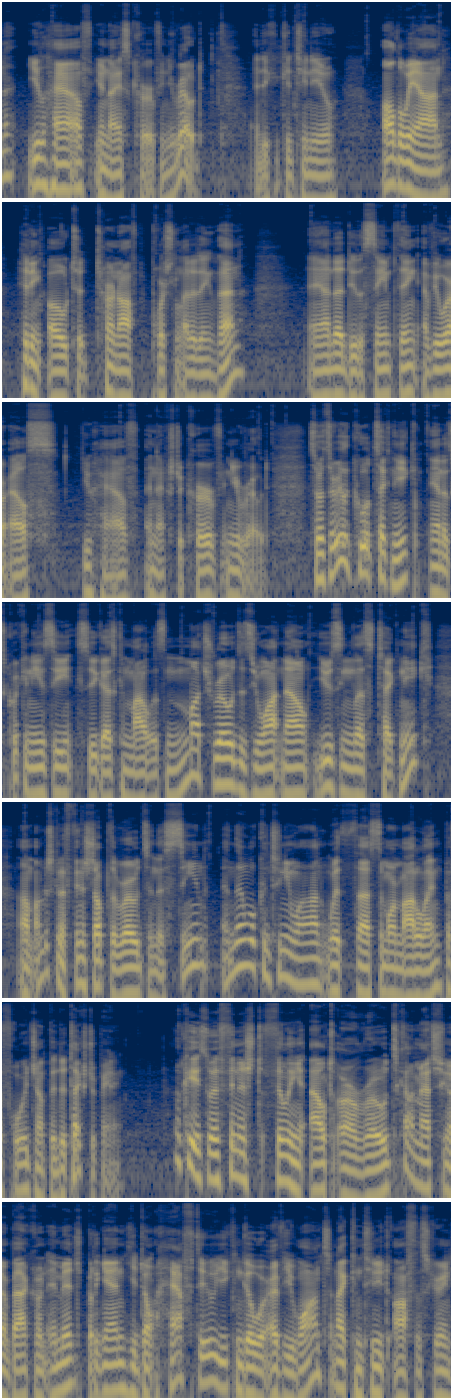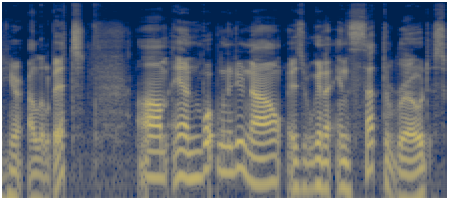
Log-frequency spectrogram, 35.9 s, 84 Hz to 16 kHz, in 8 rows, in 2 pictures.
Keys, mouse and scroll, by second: 1.7 middle click, 2.7 e, 3.6-5.5 right drag, 4.6 o, 5.9-7.8 right drag, 8.1-11.2 right drag, 11.2 e, 11.7-19.3 right drag, 18.6 e, 19.3 click, 19.9-21.2 right drag, 21.2 middle click, 29.1 KP_7, 32.7 middle click.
